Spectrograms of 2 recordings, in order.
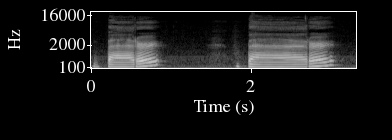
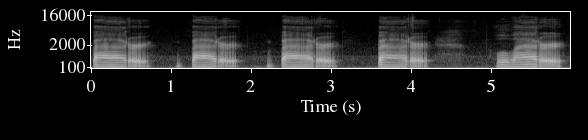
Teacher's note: so your tongue is relaxed and when you say better better the tip of your tongue is just flapping the upper palate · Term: front sound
